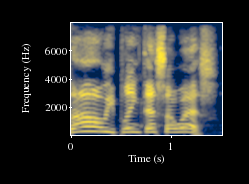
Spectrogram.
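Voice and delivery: high, slow, delighted exclamation; tickled doctor announcing the joke; retold doctor's laughing surprise; amused surprise. Doctor laughs at SOS blink.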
